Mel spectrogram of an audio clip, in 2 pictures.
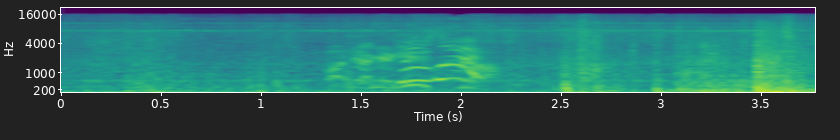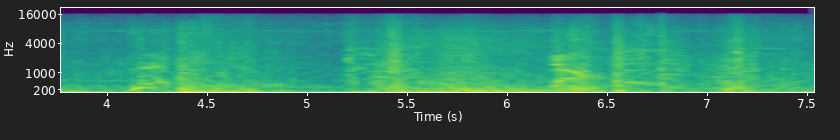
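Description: An axe strikes stone with heavy, sudden blows.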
